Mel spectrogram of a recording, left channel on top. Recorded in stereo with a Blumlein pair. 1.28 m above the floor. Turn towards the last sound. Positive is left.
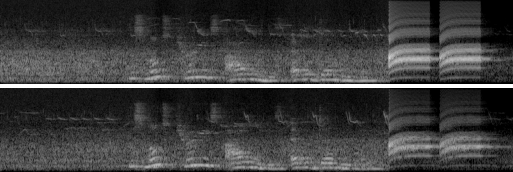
turn(degrees=20)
